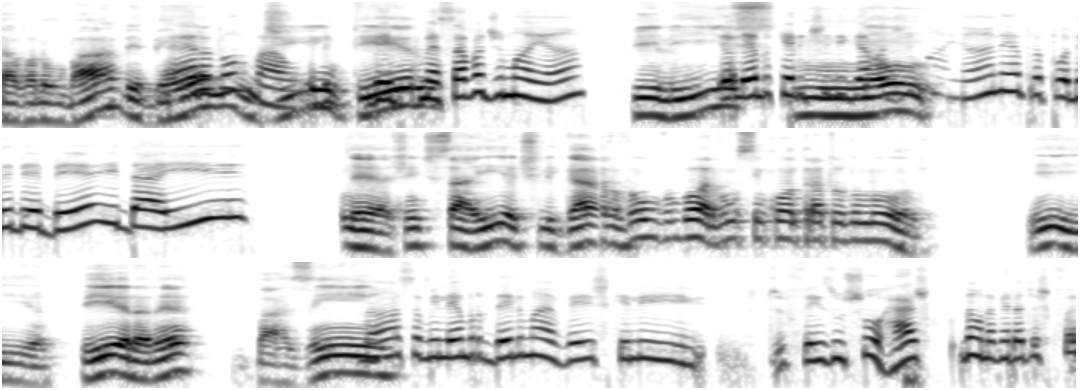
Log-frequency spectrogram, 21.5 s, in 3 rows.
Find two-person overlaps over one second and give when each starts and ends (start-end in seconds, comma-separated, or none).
1.1-2.9, 4.8-6.3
